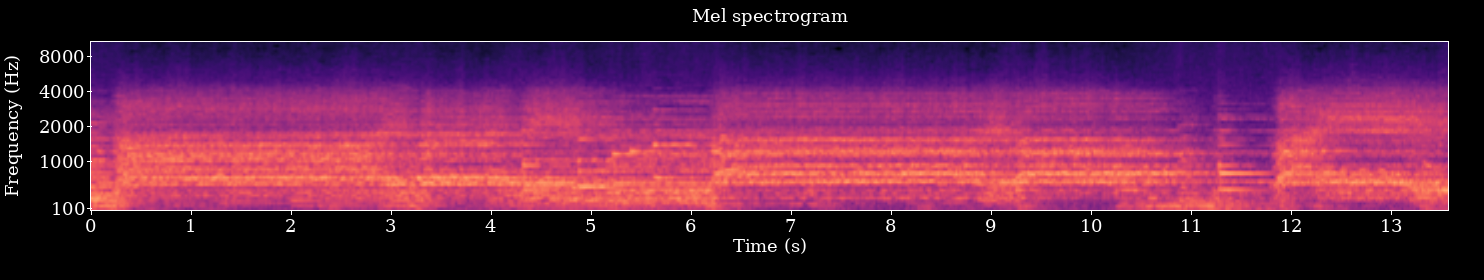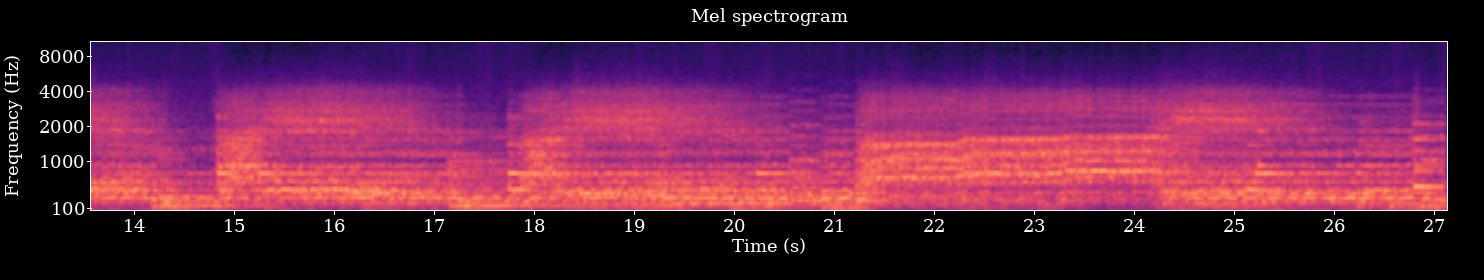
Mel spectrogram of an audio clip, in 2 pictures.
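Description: Gospel mass choir singing in full, sustained chords, phrase after phrase, with a brief breath just before the middle. It is played from a 1969 45 rpm single.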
